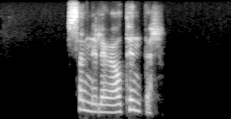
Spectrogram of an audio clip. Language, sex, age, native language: Icelandic, female, 20-29, Icelandic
